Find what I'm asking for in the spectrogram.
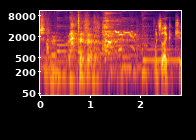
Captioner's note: both laugh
